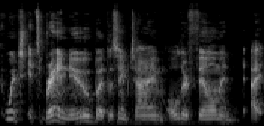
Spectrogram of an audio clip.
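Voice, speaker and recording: A man's voice: mid-range voice, moderate pace, bright, forceful tone. A man hosting a casual movie review podcast, joking, swearing freely and laughing often. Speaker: podcast host.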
